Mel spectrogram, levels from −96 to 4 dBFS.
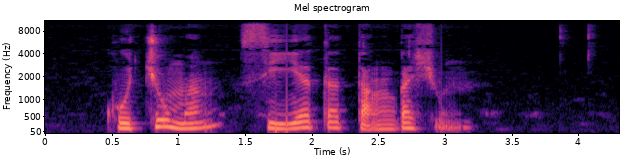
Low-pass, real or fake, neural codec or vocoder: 9.9 kHz; real; none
